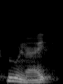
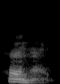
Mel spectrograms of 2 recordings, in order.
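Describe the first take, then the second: First: The first vowel is a full, clear vowel. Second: The first vowel is reduced to a schwa. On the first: The speaker calls it wrong. "it's not tonight" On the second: The speaker calls it right. "it's tonight. Schwa, little schwa"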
